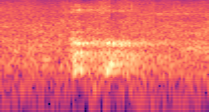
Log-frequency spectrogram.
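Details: A Toy Poodle at an FCI international show gives a quick pair of light, high barks in close succession, ringing above constant indoor crowd noise.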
